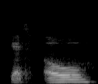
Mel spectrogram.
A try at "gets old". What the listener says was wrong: Again, gets old. We don't hear that final D.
